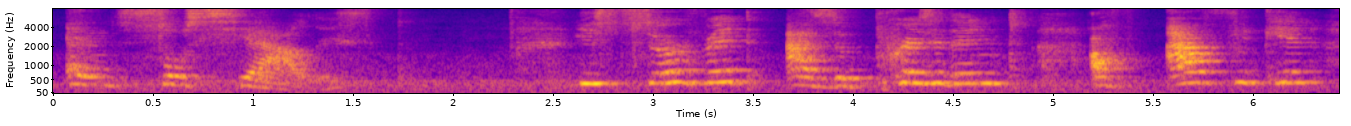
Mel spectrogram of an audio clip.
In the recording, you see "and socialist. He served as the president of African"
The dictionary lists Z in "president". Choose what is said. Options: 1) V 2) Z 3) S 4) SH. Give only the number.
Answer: 2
